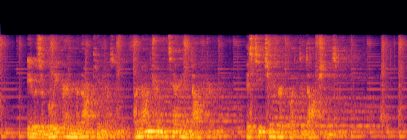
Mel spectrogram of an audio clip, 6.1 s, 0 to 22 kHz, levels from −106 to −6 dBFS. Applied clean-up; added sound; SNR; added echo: none; Acoustic guitar; 12 dB; reverberation time 1.3 s.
